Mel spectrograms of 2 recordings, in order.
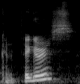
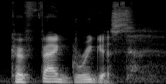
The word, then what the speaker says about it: Cofagrigus: Got the Configurus. No. Cofagrigus.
